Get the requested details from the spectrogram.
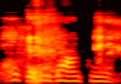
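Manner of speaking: put-on whisper. Imagining someone whispering in the middle of the night: imitating Tracy whispering. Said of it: "Tracy will be whispering".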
